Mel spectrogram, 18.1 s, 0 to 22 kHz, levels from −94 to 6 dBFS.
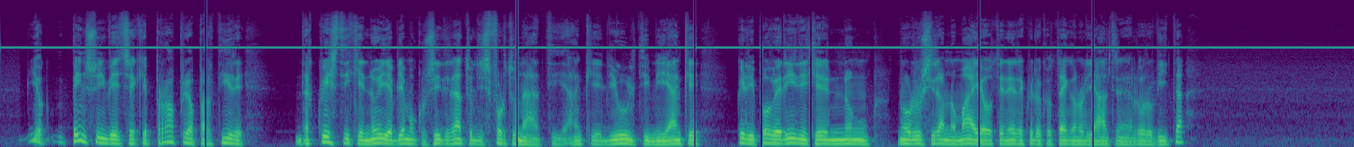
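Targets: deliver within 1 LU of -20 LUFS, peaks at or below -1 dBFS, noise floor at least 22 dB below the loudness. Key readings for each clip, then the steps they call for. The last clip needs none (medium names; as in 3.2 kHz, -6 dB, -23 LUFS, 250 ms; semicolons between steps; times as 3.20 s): dropouts 7; longest dropout 33 ms; steady tone 5.8 kHz; tone level -34 dBFS; loudness -22.5 LUFS; peak level -4.5 dBFS; loudness target -20.0 LUFS
-> interpolate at 2.72/6.87/9.24/10.13/10.79/13.03/14.55 s, 33 ms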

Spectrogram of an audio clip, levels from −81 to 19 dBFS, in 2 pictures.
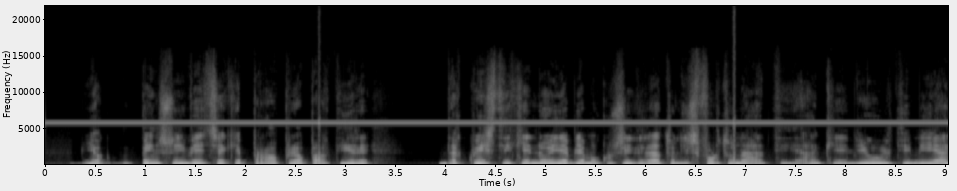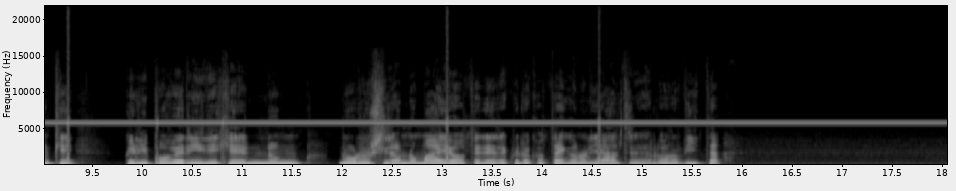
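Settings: dropouts 0; steady tone 5.8 kHz; tone level -34 dBFS
-> band-stop 5.8 kHz, Q 30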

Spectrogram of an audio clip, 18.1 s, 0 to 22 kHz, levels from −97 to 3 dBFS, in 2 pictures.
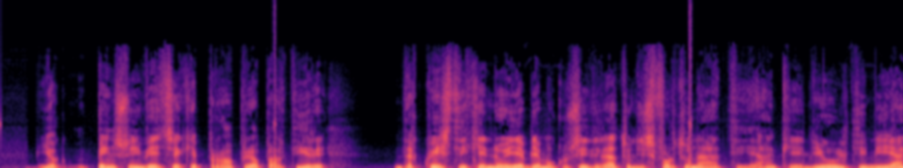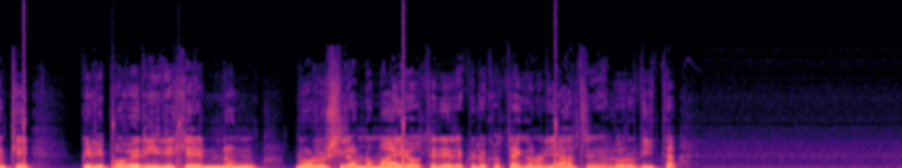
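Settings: steady tone not found; loudness -22.5 LUFS; peak level -5.0 dBFS; loudness target -20.0 LUFS
-> trim +2.5 dB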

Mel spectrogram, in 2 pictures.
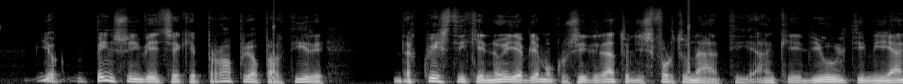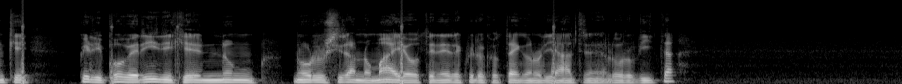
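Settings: loudness -20.0 LUFS; peak level -2.5 dBFS; noise floor -60 dBFS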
